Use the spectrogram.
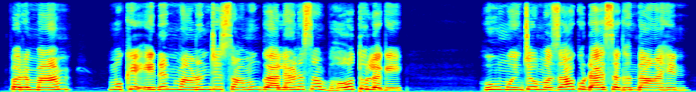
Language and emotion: Sindhi, fearful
